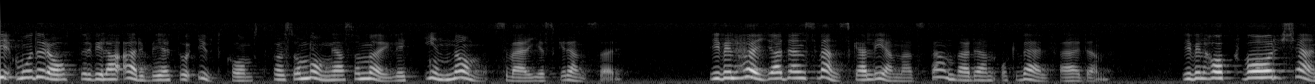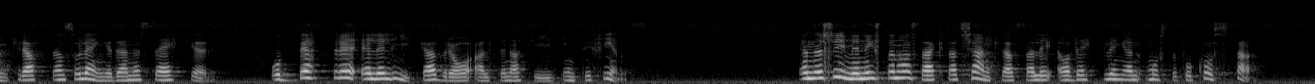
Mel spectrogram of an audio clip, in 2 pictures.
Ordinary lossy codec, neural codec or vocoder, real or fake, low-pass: none; none; real; 7.2 kHz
